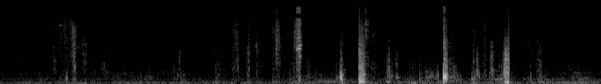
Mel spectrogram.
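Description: Hand wrench clicking and clinking on the metal manifold nuts and studs of an Austin-Healey Sprite's engine as the 1/4-inch Whitworth nuts are worked loose. About five sharp, irregular clinks, the loudest a little past the middle.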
